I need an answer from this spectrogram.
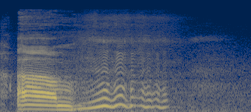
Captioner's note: chuckling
